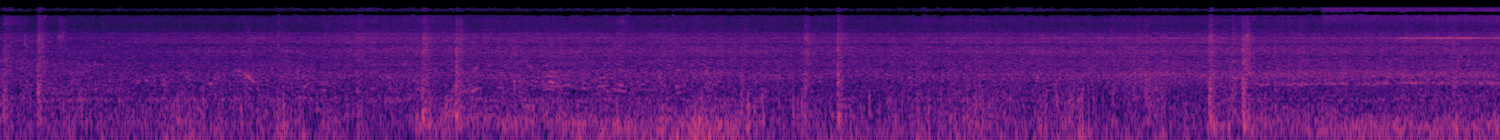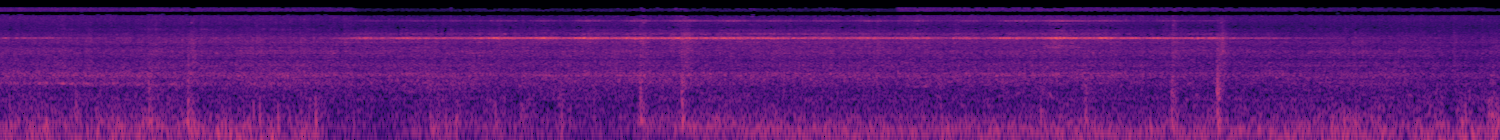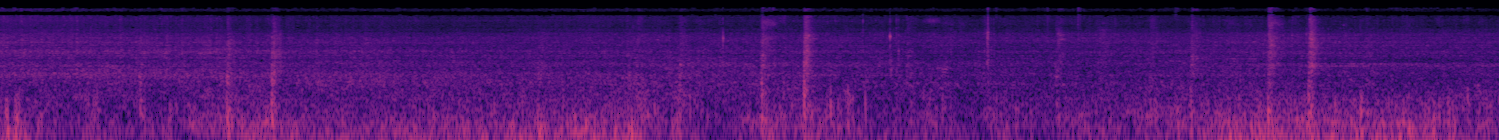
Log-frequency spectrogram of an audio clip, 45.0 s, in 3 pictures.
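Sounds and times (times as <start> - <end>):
train wheels rumbling on rail: 0.0 - 44.9
high wheel squeal: 12.6 - 28.2.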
